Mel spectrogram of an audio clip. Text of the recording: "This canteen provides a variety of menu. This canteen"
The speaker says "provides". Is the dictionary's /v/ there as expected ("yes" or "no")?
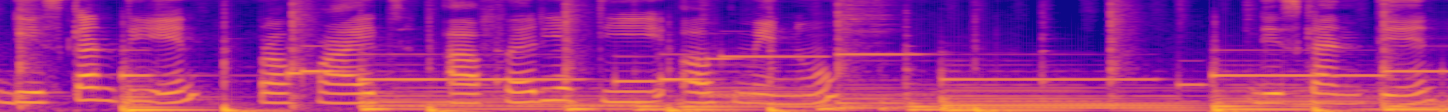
no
